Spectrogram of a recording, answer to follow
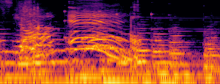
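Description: Bright children's cartoon jingle music with tinkling, and a high voice-like sound gliding up and down in pitch over a steady bass.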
